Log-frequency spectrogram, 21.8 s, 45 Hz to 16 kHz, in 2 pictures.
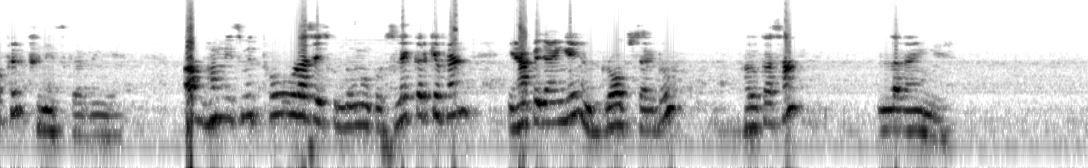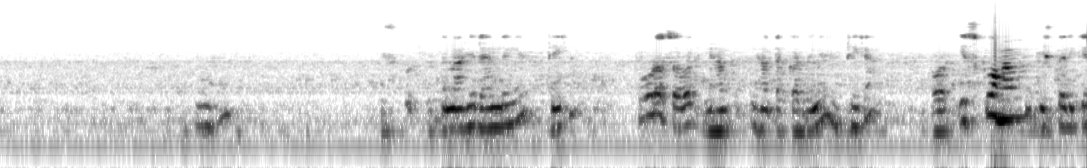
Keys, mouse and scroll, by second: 3.0 shift+click, 4.3-21.7 drag.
